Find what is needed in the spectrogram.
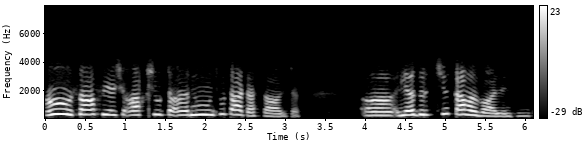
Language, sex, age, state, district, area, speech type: Kashmiri, female, 30-45, Jammu and Kashmir, Ganderbal, rural, conversation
